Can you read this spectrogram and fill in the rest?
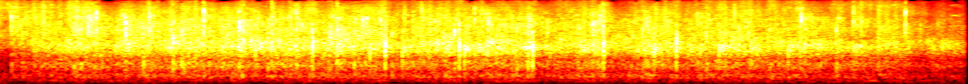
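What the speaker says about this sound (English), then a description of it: "I saw the same people applauding twice." Steady, dense applause from a C++ conference audience voting for metaclasses at an opening keynote, many hands clapping evenly and moderately loud throughout with no voices over it.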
